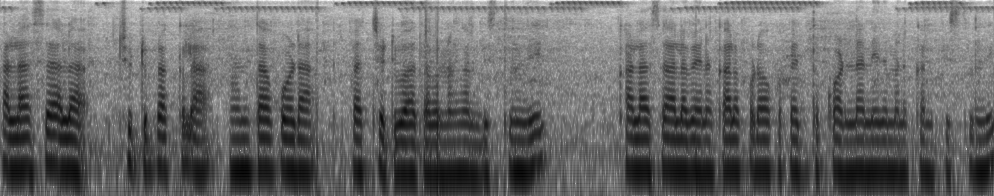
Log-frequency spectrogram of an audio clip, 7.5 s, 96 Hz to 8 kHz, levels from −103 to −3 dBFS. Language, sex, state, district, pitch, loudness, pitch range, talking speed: Telugu, female, Andhra Pradesh, Krishna, 175 Hz, -15 LUFS, 165-180 Hz, 145 wpm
